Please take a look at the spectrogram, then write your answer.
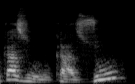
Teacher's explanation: ela é uma paroxítona porque a penúltima é mais forte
